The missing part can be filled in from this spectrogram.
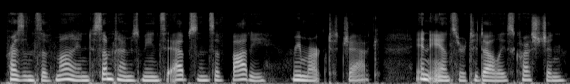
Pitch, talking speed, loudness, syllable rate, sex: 195 Hz, 160 wpm, -19 LUFS, 5.5 syllables/s, female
